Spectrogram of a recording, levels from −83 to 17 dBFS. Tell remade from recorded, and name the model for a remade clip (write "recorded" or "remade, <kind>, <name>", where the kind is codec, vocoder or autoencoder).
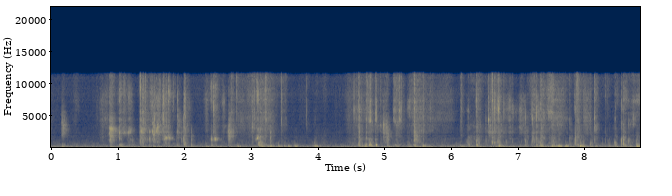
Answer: remade, autoencoder, DAC-VAE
